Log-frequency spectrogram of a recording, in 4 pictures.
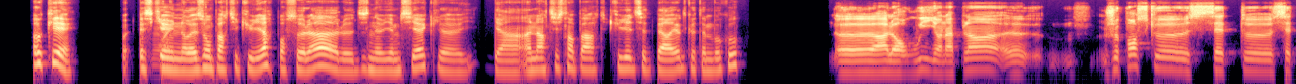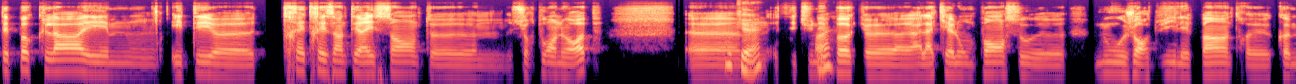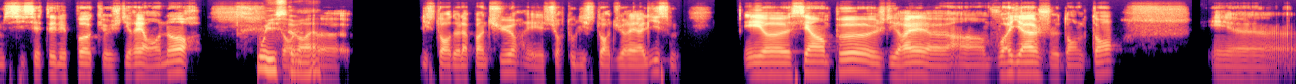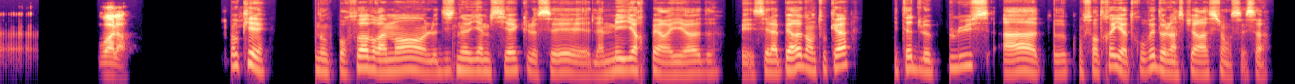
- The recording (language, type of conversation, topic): French, podcast, Comment trouves-tu l’inspiration pour créer quelque chose de nouveau ?
- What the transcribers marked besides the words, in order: drawn out: "mmh"; drawn out: "heu"; other background noise; drawn out: "c'est"; stressed: "meilleure"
